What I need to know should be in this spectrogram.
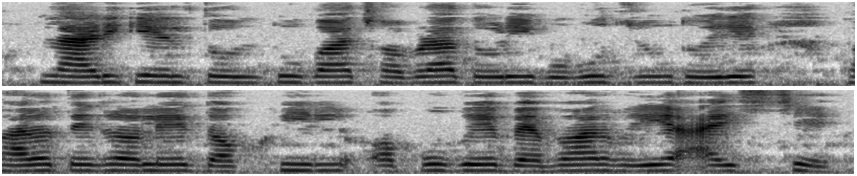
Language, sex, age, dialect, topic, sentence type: Bengali, female, 25-30, Jharkhandi, agriculture, statement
